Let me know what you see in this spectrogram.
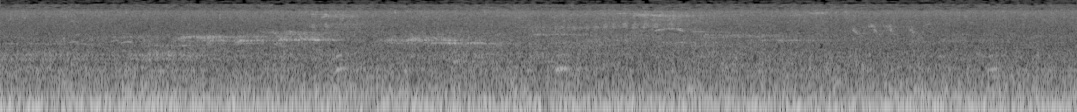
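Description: Songbirds chirping and whistling faintly over a steady low rumble.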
